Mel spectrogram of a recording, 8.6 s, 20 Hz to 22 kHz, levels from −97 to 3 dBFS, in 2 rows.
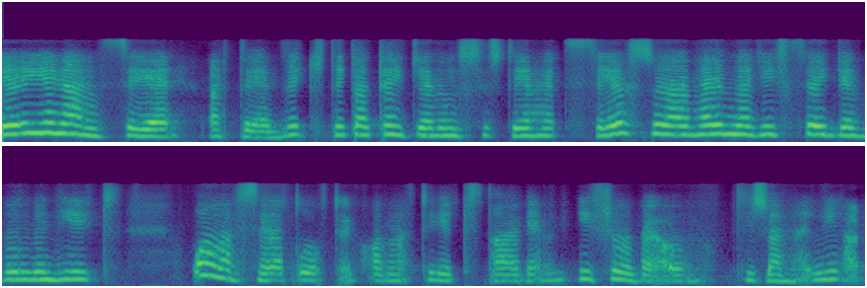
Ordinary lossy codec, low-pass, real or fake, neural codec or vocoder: none; 7.2 kHz; fake; codec, 16 kHz, 0.5 kbps, FreqCodec, smaller model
